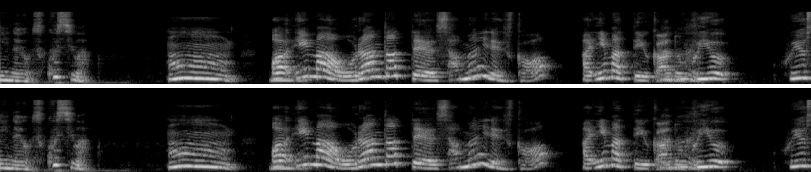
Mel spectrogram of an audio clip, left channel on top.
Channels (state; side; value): normal; both; correlation 0.72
